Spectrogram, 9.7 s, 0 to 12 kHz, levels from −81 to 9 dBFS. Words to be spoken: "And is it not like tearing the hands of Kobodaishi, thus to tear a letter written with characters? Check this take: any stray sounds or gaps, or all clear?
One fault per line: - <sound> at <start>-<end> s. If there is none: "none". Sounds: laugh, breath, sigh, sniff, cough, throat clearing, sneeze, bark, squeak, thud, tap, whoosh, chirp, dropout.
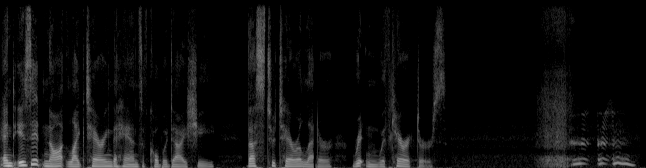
- dropout at 4.7-4.7 s
- throat clearing at 8.0-9.6 s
